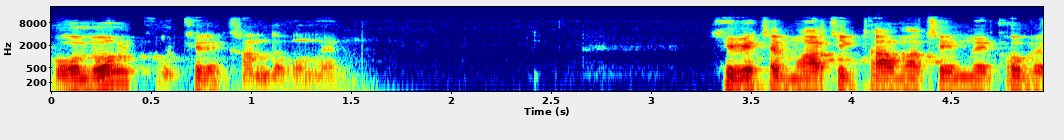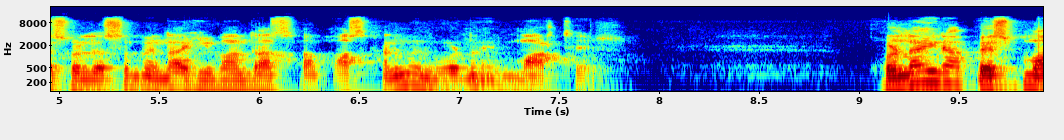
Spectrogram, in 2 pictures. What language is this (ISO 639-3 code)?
tur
